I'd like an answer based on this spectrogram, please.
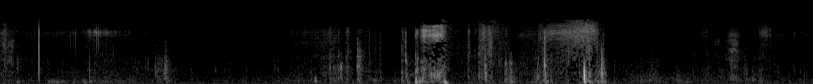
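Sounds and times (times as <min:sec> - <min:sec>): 
pen or pencil scratching across paper drawing and writing: 0:04.1 - 0:06.0.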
